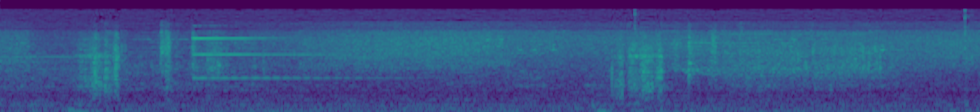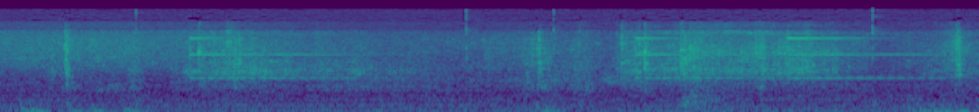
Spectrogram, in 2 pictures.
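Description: Short electronic chimes ring out as pieces are placed in a game.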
